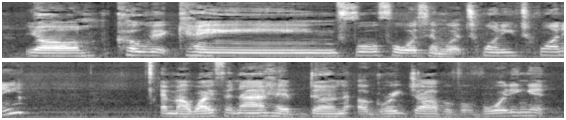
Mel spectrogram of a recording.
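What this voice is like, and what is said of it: Slightly raspy voice. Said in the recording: “a little raspy in my voice, it's because I'm still recovering, recovering from COVID”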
